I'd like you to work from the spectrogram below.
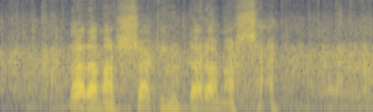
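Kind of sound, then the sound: crowd, audience applauding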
